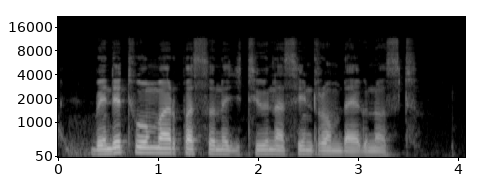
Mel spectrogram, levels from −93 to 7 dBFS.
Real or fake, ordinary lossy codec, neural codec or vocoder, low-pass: real; none; none; none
